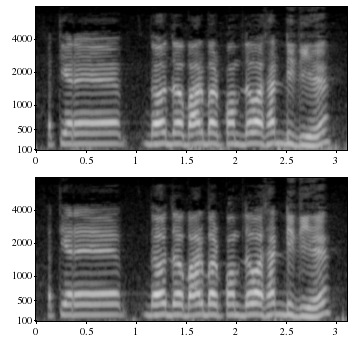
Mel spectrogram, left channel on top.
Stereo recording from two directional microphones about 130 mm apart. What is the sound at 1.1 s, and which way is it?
A man's voice, 35° right (ahead or behind).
